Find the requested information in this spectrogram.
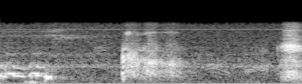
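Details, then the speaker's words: Soft, high, drawn-out whines and whimpers from a female dog at home the day after her second cruciate (ACL) repair surgery, left hind leg, right leg repaired months earlier; post-operative crying from pain and discomfort. "was her worldly little pathetic sound that she makes i'm just really pathetic sounding tumor"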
